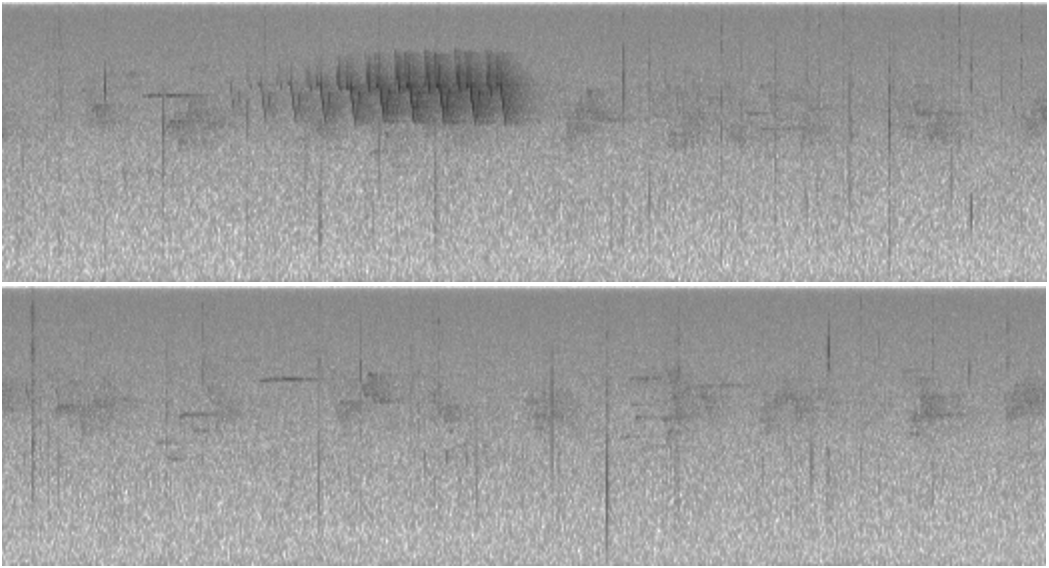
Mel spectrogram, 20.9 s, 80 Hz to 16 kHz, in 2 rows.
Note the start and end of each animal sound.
[0.00, 20.89] Red-eyed Vireo (Vireo olivaceus)
[0.70, 2.20] Black-throated Green Warbler (Setophaga virens)
[2.02, 5.50] Ovenbird (Seiurus aurocapilla)
[11.77, 12.81] Wood Thrush (Hylocichla mustelina)
[12.63, 13.71] Black-throated Green Warbler (Setophaga virens)
[16.28, 17.39] Wood Thrush (Hylocichla mustelina)

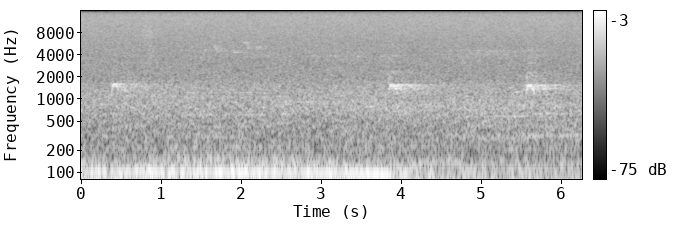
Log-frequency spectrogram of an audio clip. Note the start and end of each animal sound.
[0.21, 0.93] American Crow (Corvus brachyrhynchos)
[3.74, 4.26] American Crow (Corvus brachyrhynchos)
[5.54, 6.26] American Crow (Corvus brachyrhynchos)

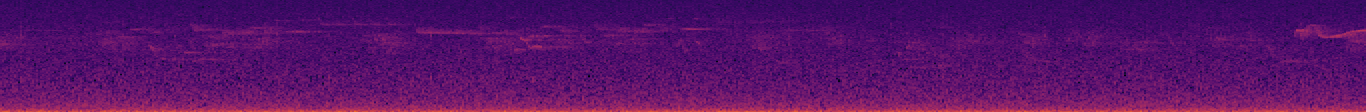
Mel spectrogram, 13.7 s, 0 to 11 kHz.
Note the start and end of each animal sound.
[0.00, 13.67] Red-eyed Vireo (Vireo olivaceus)
[0.13, 7.34] Winter Wren (Troglodytes hiemalis)
[1.56, 2.32] Wood Thrush (Hylocichla mustelina)
[12.62, 13.67] Eastern Wood-Pewee (Contopus virens)

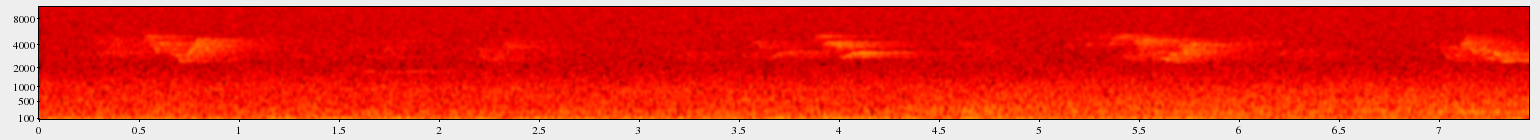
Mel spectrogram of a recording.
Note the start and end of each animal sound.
[0.20, 7.45] Red-eyed Vireo (Vireo olivaceus)
[1.50, 2.21] Blue Jay (Cyanocitta cristata)

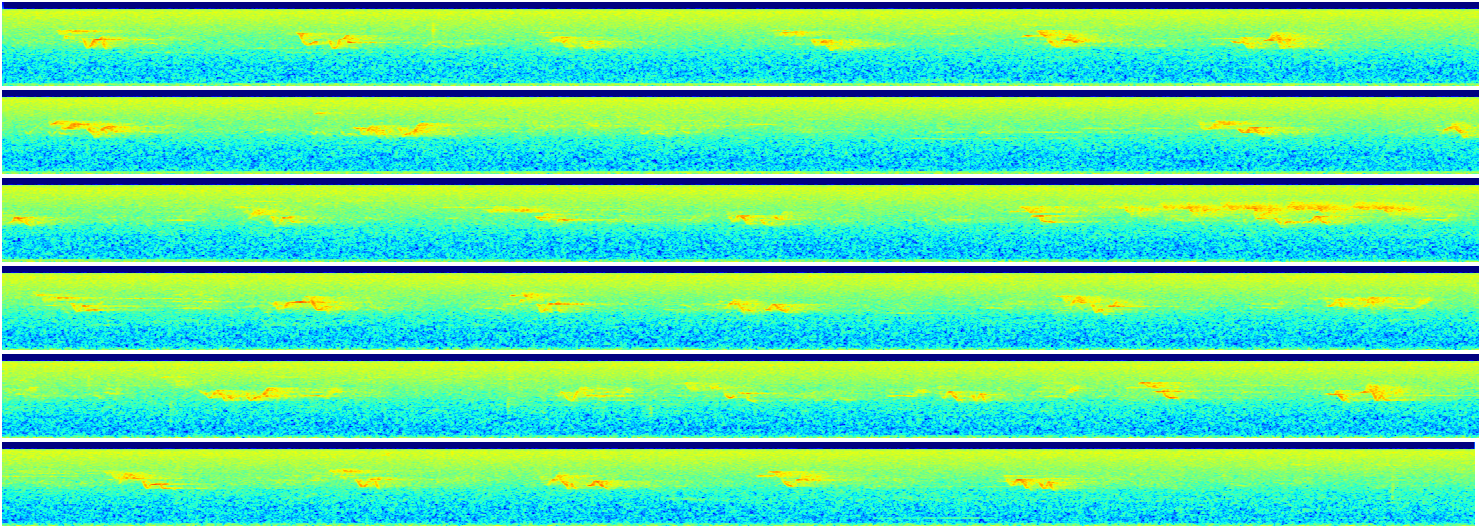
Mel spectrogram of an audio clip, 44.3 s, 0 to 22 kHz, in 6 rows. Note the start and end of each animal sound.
[0.00, 37.81] Red-eyed Vireo (Vireo olivaceus)
[0.83, 1.71] Hermit Thrush (Catharus guttatus)
[9.45, 11.16] Ovenbird (Seiurus aurocapilla)
[11.87, 13.29] Hermit Thrush (Catharus guttatus)
[20.09, 21.89] Ovenbird (Seiurus aurocapilla)
[22.25, 23.39] Hermit Thrush (Catharus guttatus)
[26.51, 27.63] Hermit Thrush (Catharus guttatus)
[36.43, 37.56] Hermit Thrush (Catharus guttatus)
[38.35, 42.48] Red-eyed Vireo (Vireo olivaceus)

